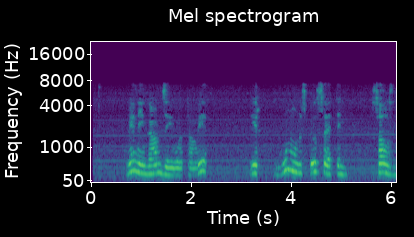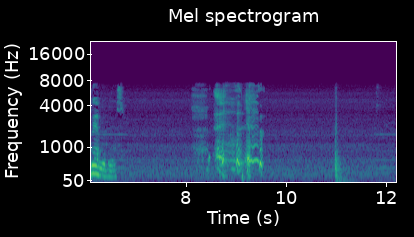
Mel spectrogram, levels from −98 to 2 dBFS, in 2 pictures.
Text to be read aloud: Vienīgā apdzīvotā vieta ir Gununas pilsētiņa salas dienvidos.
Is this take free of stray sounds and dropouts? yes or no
no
